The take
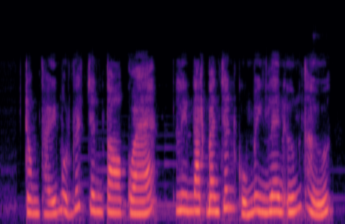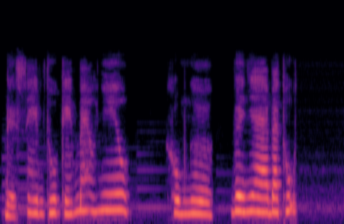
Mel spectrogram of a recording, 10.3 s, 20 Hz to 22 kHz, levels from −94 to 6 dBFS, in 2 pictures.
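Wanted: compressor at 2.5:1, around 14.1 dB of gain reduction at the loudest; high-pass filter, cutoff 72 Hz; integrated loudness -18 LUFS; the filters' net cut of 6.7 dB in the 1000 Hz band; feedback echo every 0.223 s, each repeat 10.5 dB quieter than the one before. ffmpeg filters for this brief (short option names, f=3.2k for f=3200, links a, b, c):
-af "highpass=72,equalizer=f=1k:t=o:g=-8,acompressor=threshold=-40dB:ratio=2.5,aecho=1:1:223|446|669:0.299|0.0896|0.0269,volume=20.5dB"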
